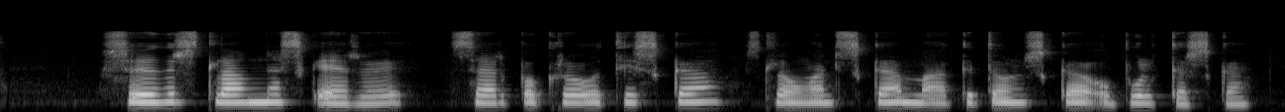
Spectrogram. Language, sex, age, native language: Icelandic, female, 40-49, Icelandic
